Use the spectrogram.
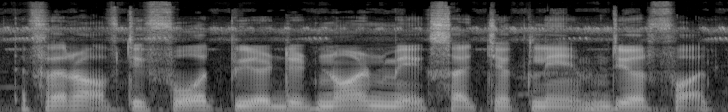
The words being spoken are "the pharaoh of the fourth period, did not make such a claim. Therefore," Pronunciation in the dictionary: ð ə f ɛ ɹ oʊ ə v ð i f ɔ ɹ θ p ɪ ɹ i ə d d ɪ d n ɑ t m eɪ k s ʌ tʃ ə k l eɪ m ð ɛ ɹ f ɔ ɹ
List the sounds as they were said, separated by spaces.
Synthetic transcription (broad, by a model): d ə f ɛ ɹ oʊ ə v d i f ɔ ɹ t p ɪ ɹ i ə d d ɪ d n ɑ t m eɪ k s ʌ tʃ ə k l eɪ m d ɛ ɹ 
